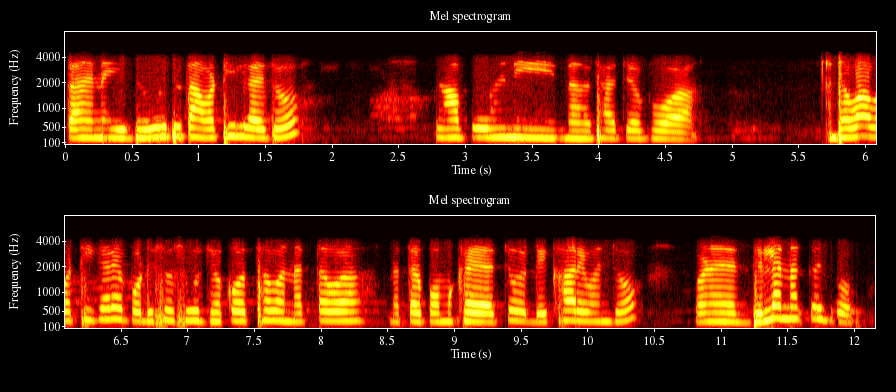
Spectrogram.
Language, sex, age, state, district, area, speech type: Sindhi, female, 18-30, Gujarat, Junagadh, urban, conversation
